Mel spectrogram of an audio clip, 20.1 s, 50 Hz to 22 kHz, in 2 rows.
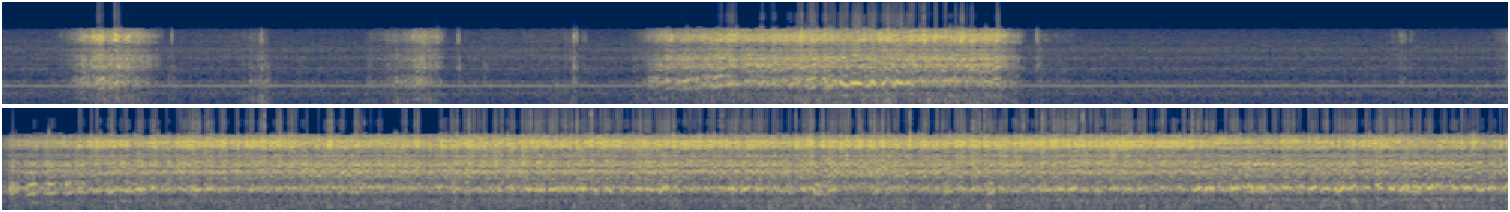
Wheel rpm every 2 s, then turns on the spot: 20, 10, 70, 60, 10, 100, 120, 110, 110, 110.
0-2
